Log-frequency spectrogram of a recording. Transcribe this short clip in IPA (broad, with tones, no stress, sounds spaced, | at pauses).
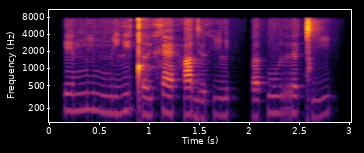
e˧ mː i˧ mː i˨ lʲ ɛ˧ ǃ ə˨ y̯ x æ˦˨ h ɑ˧ d ø˨ x i˧ l | ʌ˨ k w u˧ r ə˦˨ ǀ i˨˦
